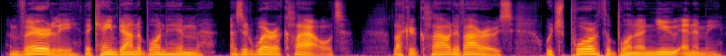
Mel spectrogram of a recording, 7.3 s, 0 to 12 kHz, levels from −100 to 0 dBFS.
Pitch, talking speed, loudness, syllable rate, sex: 115 Hz, 190 wpm, -20 LUFS, 5.4 syllables/s, male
